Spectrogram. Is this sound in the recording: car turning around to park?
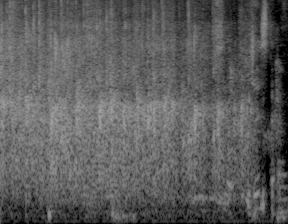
no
